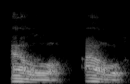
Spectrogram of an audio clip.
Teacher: E esse L, a gente pronuncia um pouquinho diferente, a gente vai levar a língua ao céu da boca, quase no fundo do céu da boca, já lá no palato, né? L, L, lá no fundo mesmo do céu da boca, dark L.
